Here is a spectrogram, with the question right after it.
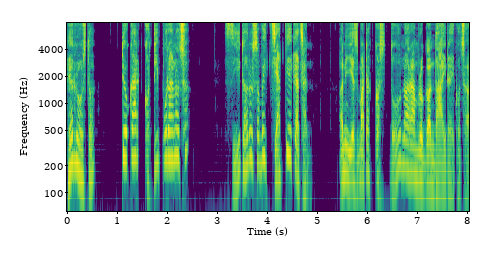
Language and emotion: Nepali, disgusted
